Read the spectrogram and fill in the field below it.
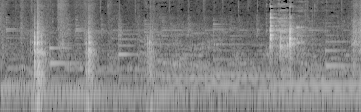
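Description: Boiled potatoes go into a bowl in a home kitchen, making a few soft thuds and light clinks of utensils against the dish, spaced out over a quiet background.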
